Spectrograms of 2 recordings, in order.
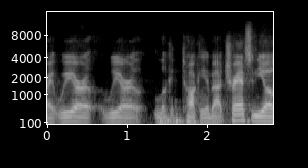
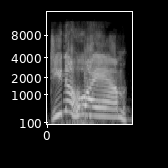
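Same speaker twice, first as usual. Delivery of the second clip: much higher, louder, lordly mock demand; haughty entitled demand; 12 semitones higher, 7 dB louder, faster than usual. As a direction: puff up like a self-important big shot. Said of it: "this is a good one".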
